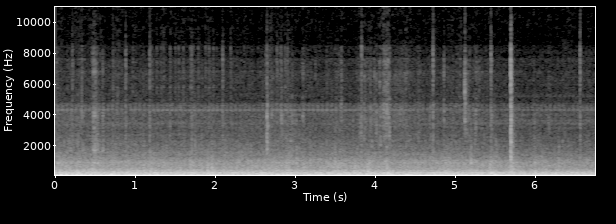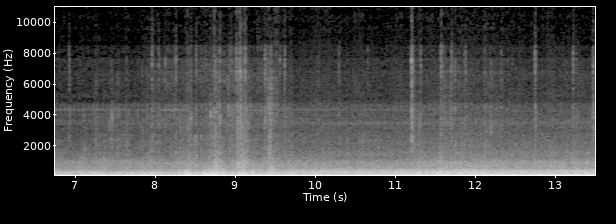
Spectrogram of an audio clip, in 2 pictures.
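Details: 1997 Nissan Altima idling with coolant at operating temperature, after a rebuilt MAF sensor was fitted without its O-ring to cure random lean trims pegged at -25%. Steady, even idle with no misses or hunting; seems fixed, though the owner thinks the idle sounds different, possibly from the missing O-ring.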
